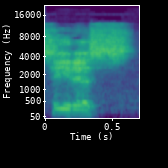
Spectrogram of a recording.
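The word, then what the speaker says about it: CITES: it's just kind of the general pronounced cetus spelled c-i-t-e-s um So for anybody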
